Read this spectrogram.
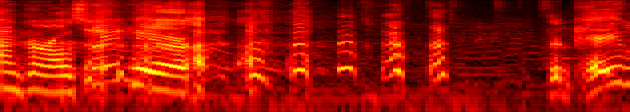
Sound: both laughing

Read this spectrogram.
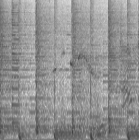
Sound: whistles

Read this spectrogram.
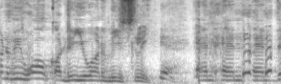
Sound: laughter

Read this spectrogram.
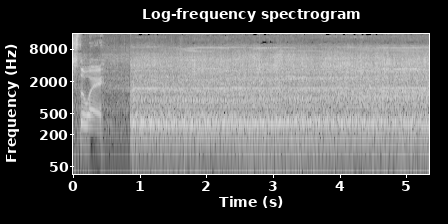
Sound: machine engine roaring

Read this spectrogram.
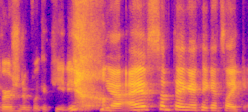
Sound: chuckles

